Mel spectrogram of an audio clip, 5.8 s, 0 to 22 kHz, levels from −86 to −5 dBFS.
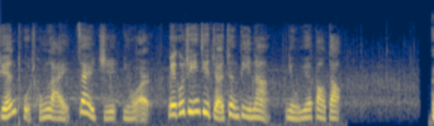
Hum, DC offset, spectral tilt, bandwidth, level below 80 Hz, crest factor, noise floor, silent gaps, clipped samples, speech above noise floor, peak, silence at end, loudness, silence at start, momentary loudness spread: none; under 0.1%; -5 dB/octave; 11.5 kHz; -58 dBFS; 18 dB; -46 dBFS; 5.59-5.69 s; under 0.1%; 28 dB; -2 dBFS; 0 s; -19 LUFS; 0 s; 10 LU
